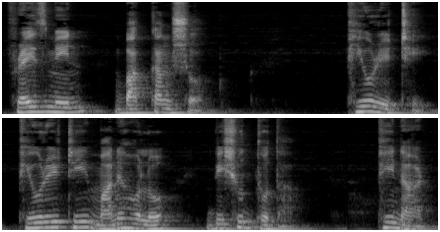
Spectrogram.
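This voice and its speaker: Slow, measured man teaching vocabulary. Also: mid-range voice. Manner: measured, repeats each word and its meaning. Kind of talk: slow word-by-word vocabulary lesson.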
